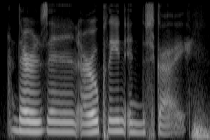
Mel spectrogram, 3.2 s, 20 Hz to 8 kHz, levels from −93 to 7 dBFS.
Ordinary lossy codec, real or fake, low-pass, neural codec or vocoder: none; real; 7.2 kHz; none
